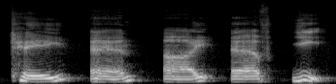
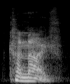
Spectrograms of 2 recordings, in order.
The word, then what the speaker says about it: knife: first language she asked her father how to pronounce k n i f e her father told her knife as a little girl she thought that her parents know everything so she pronounced it canife she was laughed at in school but now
